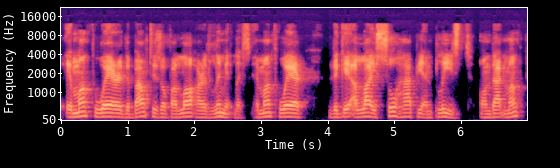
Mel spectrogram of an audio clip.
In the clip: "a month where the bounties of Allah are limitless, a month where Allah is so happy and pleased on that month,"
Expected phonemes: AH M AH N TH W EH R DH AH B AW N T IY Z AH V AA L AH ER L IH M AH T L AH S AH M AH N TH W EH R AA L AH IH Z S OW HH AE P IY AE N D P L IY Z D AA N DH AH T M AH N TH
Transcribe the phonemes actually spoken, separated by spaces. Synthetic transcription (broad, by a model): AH M AH N TH W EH R DH AH B AW N T IY Z AH V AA L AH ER L IH M AH T L AH S AH M AH N TH W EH R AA L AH IH Z S OW HH AE P IY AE N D P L IY Z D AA N DH AH T M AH N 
